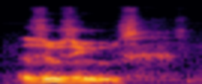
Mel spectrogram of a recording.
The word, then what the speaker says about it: XUXUX: She pronounces it Zuzu's. It's so easy when you know how.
